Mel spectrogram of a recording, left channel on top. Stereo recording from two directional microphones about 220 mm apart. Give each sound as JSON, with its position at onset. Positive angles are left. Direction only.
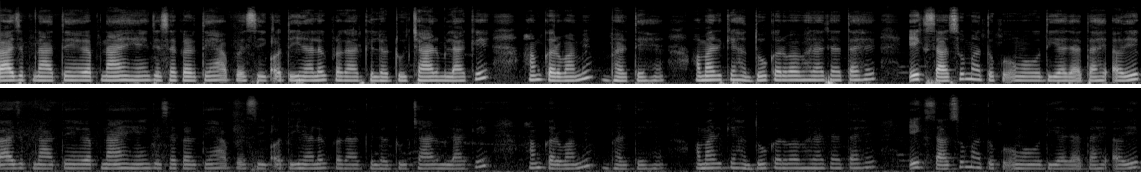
{"t": 0.0, "sound": "a woman's voice", "side_deg": 40}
